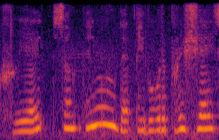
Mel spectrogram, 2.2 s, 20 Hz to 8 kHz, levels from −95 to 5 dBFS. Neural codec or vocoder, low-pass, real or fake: none; 7.2 kHz; real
